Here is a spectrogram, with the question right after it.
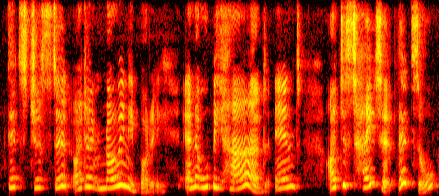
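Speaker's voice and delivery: high-pitched, fretful complaint; child's protest. A narrator's reading. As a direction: plead your case as an upset child. Sarah voiced complaining to father.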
